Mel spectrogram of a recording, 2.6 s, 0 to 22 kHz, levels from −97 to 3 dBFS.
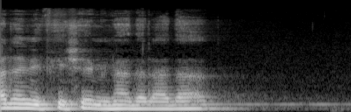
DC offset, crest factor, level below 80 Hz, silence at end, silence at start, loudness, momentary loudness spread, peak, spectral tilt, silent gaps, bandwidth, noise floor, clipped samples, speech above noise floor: under 0.1%; 14 dB; -64 dBFS; 0.9 s; 0 s; -19 LUFS; 8 LU; -4 dBFS; -9 dB/octave; none; 11 kHz; -50 dBFS; under 0.1%; 33 dB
